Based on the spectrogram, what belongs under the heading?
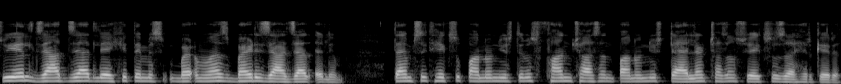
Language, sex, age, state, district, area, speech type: Kashmiri, male, 45-60, Jammu and Kashmir, Budgam, rural, spontaneous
